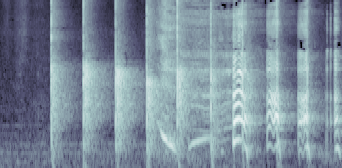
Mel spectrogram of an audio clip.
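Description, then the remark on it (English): Crisp hand claps from one person, about a dozen in a steady, slightly quickening rhythm, with some brief vocal sounds like laughter mixed in partway through. “So, get a partner that's going to clap for you when you're just sharing your heart.”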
